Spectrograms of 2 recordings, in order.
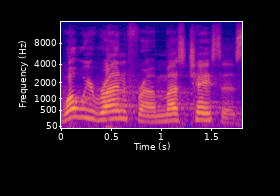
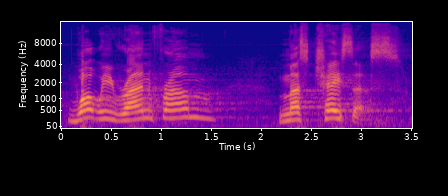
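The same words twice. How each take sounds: First: Said in the usual way. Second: Very slow, each word weighed; slow emphatic. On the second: Shown as a demonstration. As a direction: deliver it like a maxim, slowly.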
